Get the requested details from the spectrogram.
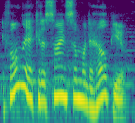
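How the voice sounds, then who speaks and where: A man's voice: high-pitched, huge pitch swings, fast, soft background music. A man voicing a grand, dreamy festival organizer woman in a video game, with a theatrical, formal delivery. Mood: grandiose. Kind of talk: reading game dialogue aloud.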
